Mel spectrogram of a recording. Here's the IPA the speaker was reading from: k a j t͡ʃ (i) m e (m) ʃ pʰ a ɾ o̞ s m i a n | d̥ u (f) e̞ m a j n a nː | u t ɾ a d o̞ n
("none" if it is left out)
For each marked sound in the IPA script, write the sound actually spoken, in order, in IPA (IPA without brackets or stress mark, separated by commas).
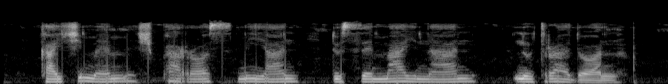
i, m, s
